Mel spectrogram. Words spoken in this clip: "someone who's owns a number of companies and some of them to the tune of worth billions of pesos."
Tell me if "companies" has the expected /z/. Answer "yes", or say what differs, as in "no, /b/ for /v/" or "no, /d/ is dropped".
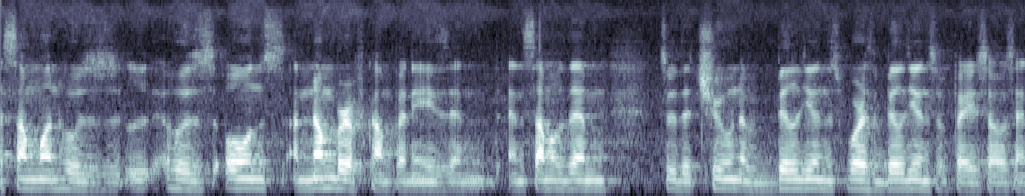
yes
